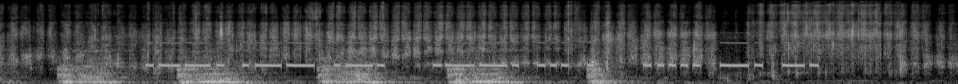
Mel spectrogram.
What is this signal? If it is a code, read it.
Morse code, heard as a keyed tone, hand-sent with a straight key, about 19 wpm, 890 Hz, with the noise of a restroom. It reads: PWR PSE 5NN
